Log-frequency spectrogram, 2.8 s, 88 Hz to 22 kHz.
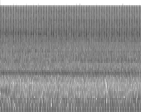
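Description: A 2015 Chevy Trax with a 1.4 liter EcoTec turbo engine idling steadily, a close, even mechanical hum with a constant whine and no break across the whole stretch.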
